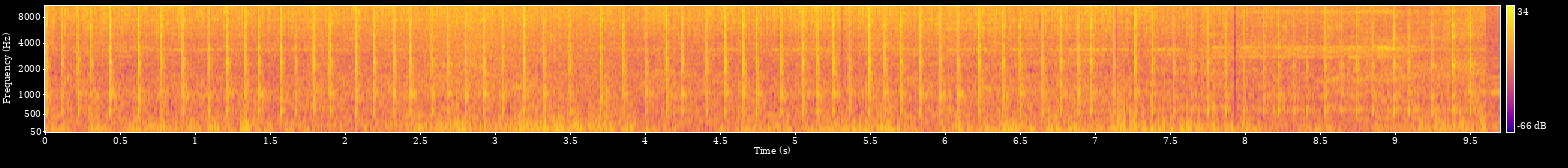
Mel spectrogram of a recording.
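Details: Motorcycle with a rapid, regular clatter running over the engine throughout, from the rear wheel. Cause is a loose rear wheel bearing bore; the fix is tightening the bore with Fevikwik and refitting the bearing with grease.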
